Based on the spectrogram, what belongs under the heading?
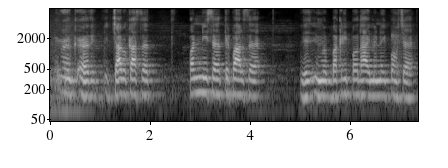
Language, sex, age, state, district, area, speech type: Maithili, male, 60+, Bihar, Samastipur, urban, spontaneous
